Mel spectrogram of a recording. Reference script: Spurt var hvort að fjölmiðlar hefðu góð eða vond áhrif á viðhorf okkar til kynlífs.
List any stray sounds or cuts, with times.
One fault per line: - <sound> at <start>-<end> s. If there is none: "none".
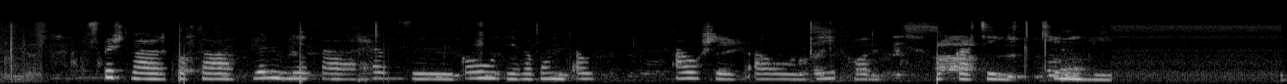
none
